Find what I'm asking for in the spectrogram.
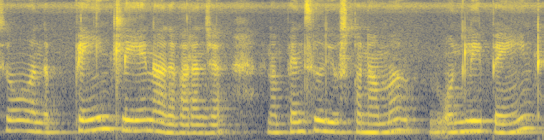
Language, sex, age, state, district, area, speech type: Tamil, female, 30-45, Tamil Nadu, Salem, urban, spontaneous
